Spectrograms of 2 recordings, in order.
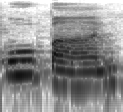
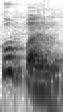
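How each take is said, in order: First: The second syllable has a broad 'ah' vowel. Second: The second syllable has a short, weak vowel. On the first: "American इसको कहते हैं कूपान" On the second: "क्योंकि हम Britishers को follow करते हैं ज्यादा"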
